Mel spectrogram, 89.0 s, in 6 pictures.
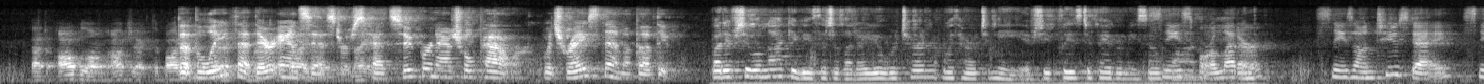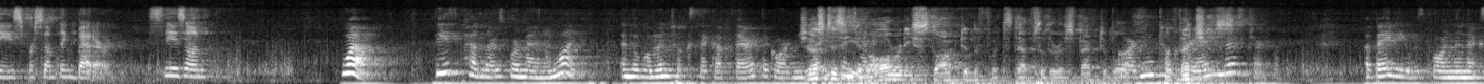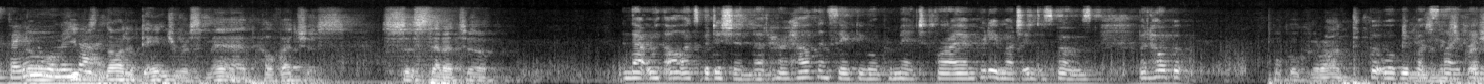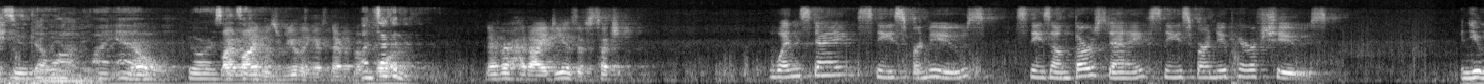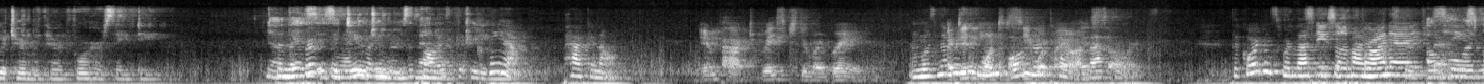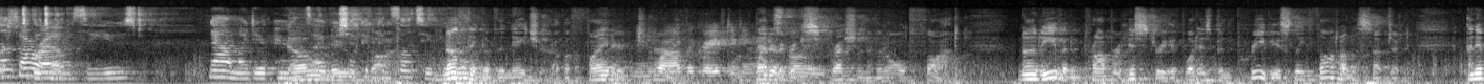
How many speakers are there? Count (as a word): six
